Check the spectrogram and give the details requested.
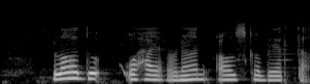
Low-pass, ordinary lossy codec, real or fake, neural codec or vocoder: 7.2 kHz; none; real; none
